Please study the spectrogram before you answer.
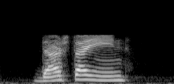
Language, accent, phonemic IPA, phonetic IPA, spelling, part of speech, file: Armenian, Eastern Armenian, /dɑʃtɑˈjin/, [dɑʃtɑjín], դաշտային, adjective, Hy-դաշտային.ogg
- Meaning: field (attributive)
